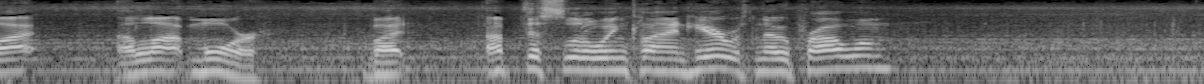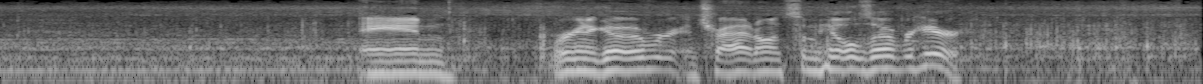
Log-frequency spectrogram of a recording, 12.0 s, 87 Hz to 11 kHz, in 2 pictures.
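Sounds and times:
electric bike motor hum: 0:00.0 - 0:12.0.

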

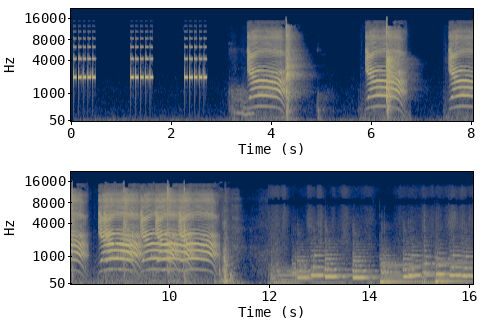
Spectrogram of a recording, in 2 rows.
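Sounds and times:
electronic alarm beeping: 0:00.0 - 0:00.5, 0:01.2 - 0:01.6, 0:02.3 - 0:02.7
loud shouted vocal calls: 0:03.5 - 0:04.3, 0:05.9 - 0:06.8, 0:07.5 - 0:11.0.

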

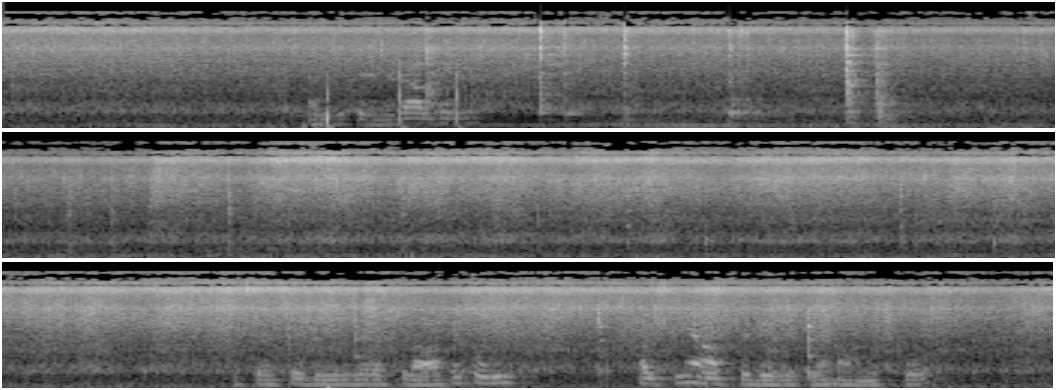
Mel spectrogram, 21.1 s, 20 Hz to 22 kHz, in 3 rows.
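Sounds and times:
vegetables sizzling in a pot: 0:00.0 - 0:21.0.

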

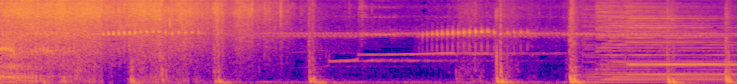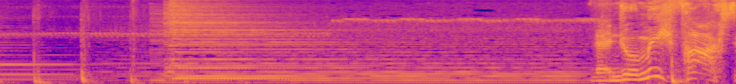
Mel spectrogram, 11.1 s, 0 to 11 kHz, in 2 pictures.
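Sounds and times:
cricket-like chirping trills: 0:00.0 - 0:11.0.

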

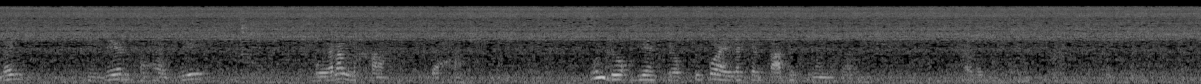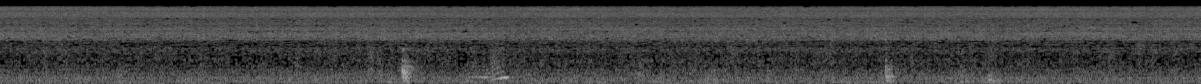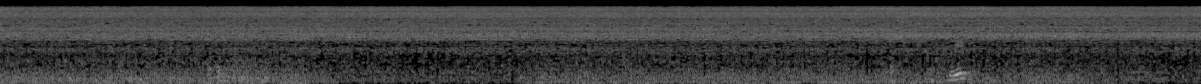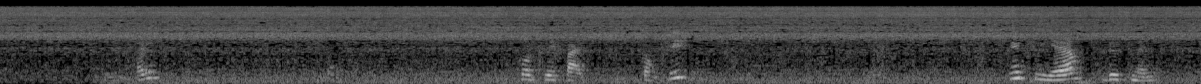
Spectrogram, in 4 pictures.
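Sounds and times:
steam hissing from pots: 0:00.0 - 0:48.0.

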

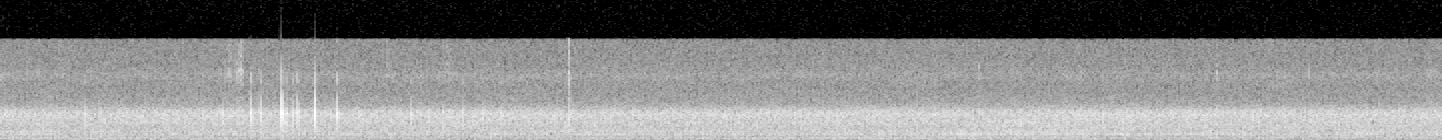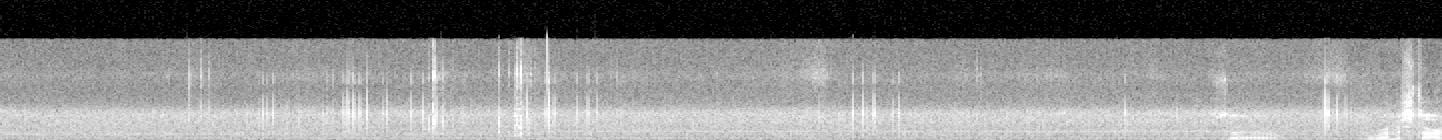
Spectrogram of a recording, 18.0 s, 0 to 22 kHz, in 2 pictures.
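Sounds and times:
background hum and hiss: 0:00.0 - 0:18.0.

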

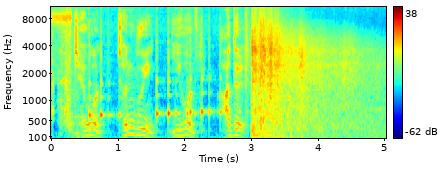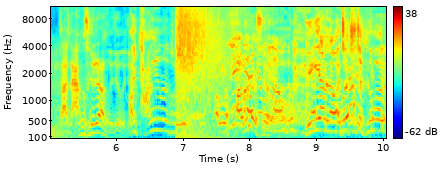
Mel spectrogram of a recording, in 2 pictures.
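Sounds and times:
explosion boom: 0:03.0 - 0:05.7, 0:06.9 - 0:07.9.

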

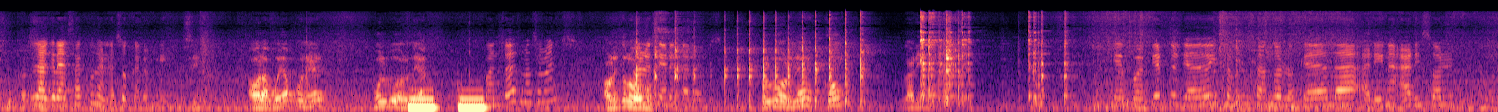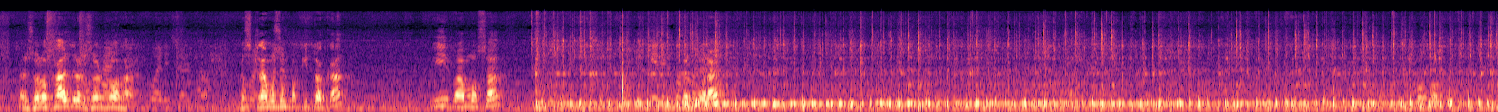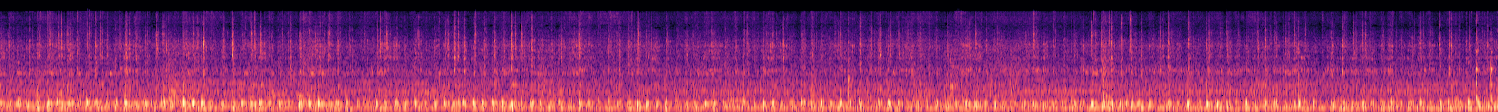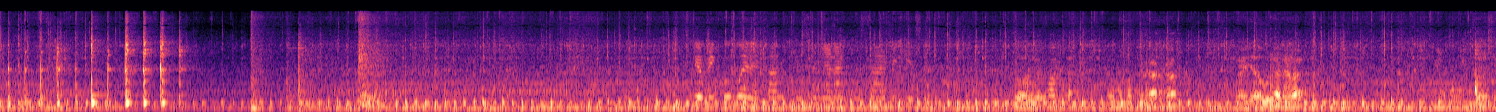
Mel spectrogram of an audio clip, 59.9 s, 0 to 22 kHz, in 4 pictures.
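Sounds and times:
electric mixer beating batter: 0:20.3 - 0:59.9
mixer clicks: 0:20.3 - 0:59.9.

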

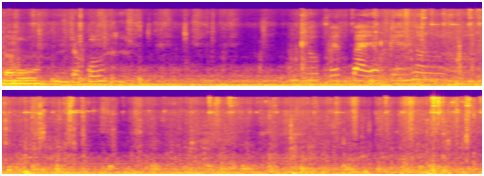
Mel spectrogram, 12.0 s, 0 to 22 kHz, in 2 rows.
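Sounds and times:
knocks and rattles over bumps: 0:00.0 - 0:12.0
low rumble of engine and tyres: 0:00.0 - 0:12.0.

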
